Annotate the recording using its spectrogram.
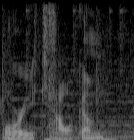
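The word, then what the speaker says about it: orichalcum: the word is pronounced ori calcum all right because of that um and it has a silent h is that i played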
